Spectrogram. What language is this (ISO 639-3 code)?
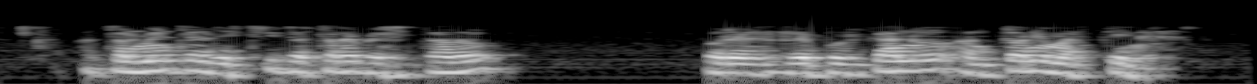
spa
